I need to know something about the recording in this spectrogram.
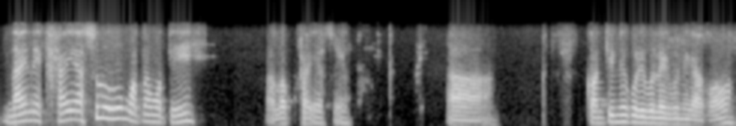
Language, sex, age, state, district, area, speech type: Assamese, male, 60+, Assam, Barpeta, rural, conversation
